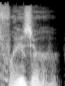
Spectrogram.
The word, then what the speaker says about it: Fraser: Same thing with Brendan Fraser. Everyone pronounced it like the Kelsey Grammer show from the 90s his entire life, and it took until the Whale campaign for him to be like, guys, it's Fraser.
